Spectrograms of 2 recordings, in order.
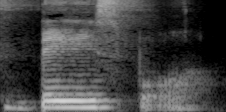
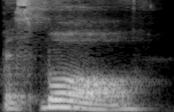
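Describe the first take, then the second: First: The stress is on the first syllable. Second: The stress is on the second syllable. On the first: The speaker calls it right. "No, it's" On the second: The speaker calls it wrong.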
